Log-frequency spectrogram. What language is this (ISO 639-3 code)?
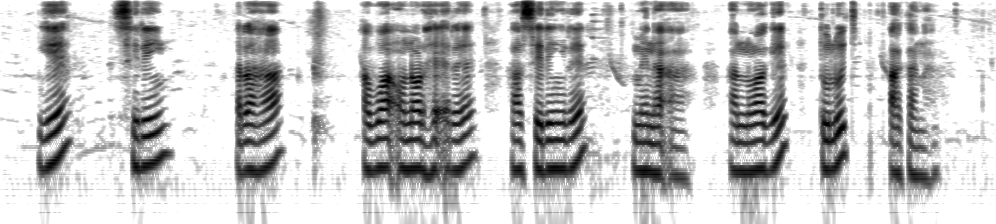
sat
